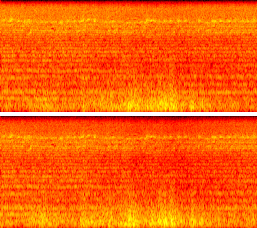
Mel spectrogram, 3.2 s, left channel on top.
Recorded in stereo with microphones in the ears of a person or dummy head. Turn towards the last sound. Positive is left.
turn(degrees=20)  # may be behind; listen again after turning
